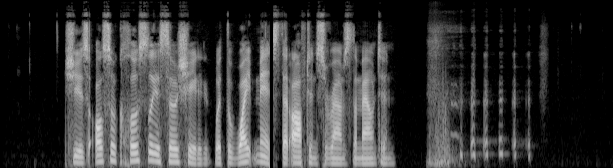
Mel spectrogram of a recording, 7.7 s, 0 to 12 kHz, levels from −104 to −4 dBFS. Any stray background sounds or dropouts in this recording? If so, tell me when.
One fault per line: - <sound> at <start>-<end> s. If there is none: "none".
- dropout at 3.4-3.4 s
- laugh at 5.3-6.9 s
